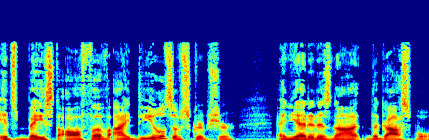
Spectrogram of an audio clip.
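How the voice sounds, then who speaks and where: Over a quiet background, a man with a Southern US accent speaks at a moderate pace and a medium pitch. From US South. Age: 40s. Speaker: podcast host. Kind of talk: religious commentary monologue. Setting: in a car. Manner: frequent filler words.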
